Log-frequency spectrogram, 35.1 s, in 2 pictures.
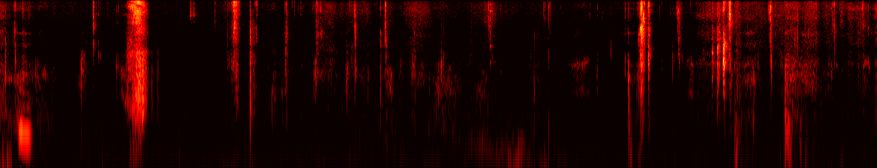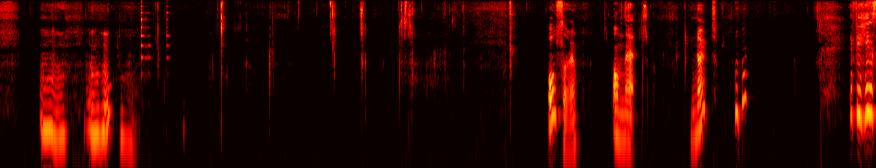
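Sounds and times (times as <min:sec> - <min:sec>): chewing with chip crunches: 0:11.9 - 0:17.4, 0:21.7 - 0:26.9.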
